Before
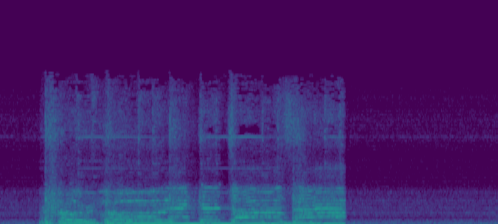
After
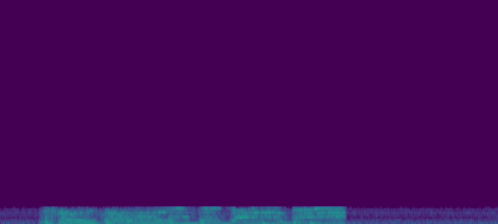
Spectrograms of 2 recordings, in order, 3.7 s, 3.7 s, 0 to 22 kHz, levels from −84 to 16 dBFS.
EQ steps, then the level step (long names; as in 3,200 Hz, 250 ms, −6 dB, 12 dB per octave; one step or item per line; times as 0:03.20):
high-pass filter 98 Hz 12 dB per octave
linear-phase brick-wall low-pass 1,600 Hz
−1.5 dB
